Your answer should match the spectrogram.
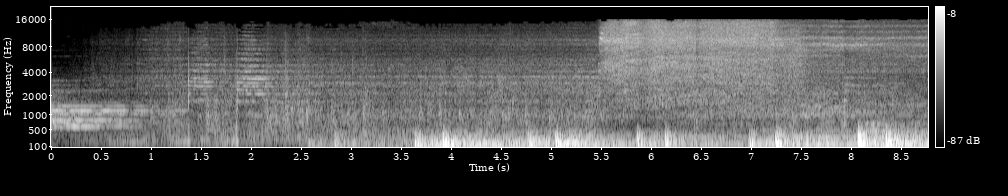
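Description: A closing film soundtrack: chiming mallet-percussion music fades out, then gives way about three and a half seconds in to a low throbbing rumble with scattered soft knocks. A high hiss rises over it for a couple of seconds near the middle.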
